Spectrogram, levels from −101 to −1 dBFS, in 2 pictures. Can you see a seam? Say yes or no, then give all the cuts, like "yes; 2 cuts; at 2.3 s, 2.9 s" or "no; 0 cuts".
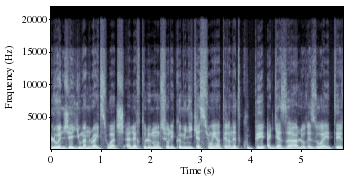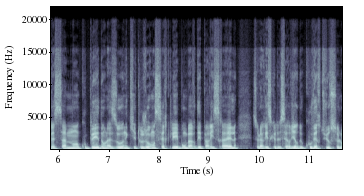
no; 0 cuts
